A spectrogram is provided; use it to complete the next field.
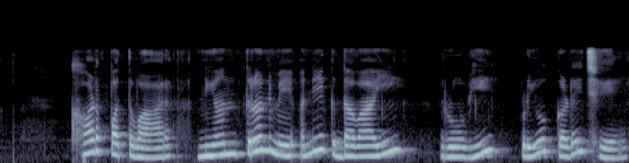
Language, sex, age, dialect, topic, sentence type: Maithili, female, 56-60, Angika, agriculture, statement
